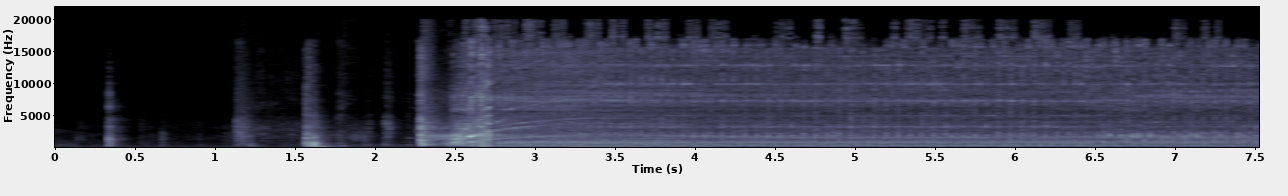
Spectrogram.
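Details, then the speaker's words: Bosch GSH11E demolition hammer, 25 years old, after light service (old sticky grease cleaned out, new piston and striker O-rings, new Bosch grease): fast, steady, evenly spaced blows with no stutter; normal hammering. "see what she sounds like now she's making a better soon didn't I that's a better sound already"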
